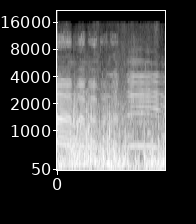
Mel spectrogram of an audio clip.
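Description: Two long, high-pitched shouted calls from people on the pitch, one at the start and a shorter one near the end, over loud outdoor noise.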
